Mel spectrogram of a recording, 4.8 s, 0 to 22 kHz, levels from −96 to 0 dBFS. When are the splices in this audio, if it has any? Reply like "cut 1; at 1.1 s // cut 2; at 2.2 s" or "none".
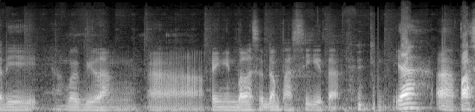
cut 1; at 3.8 s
